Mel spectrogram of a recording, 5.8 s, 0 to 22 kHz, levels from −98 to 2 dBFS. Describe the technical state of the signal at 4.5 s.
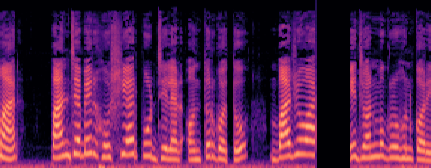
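At 4.5 s the signal is in the middle of a stream reconnect spanning 4.20 to 4.68 s. The connection dropped, playback went silent for about 460 ms, and a fresh decoder picked the stream up again mid-flow. The speech resumes roughly half a second further on, so a stretch is skipped rather than delayed. On a waveform this shows as a flat, near-silent line; on a spectrogram, as a fully blank vertical band with a restart that fades in.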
